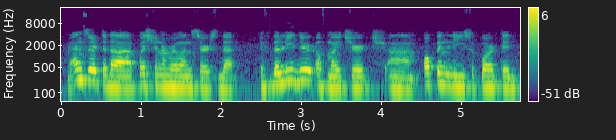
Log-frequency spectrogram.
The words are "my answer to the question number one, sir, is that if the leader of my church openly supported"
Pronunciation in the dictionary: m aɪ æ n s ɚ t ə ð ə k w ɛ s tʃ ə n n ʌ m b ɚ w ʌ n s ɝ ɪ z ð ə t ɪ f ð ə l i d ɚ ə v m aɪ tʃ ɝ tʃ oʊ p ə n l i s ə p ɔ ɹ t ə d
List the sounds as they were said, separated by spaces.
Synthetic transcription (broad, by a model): m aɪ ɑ n s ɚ t ə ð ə k w ɛ s tʃ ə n n ʌ m b ɚ w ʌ n s ɝ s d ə t ɪ f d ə l i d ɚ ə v m aɪ tʃ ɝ tʃ oʊ p ə n l i s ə p ɔ ɹ t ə d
